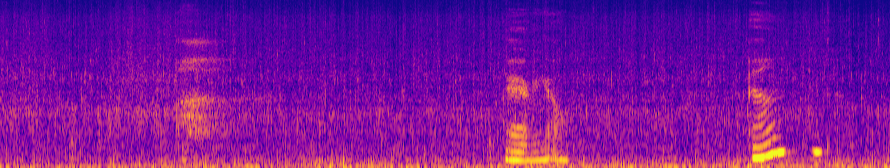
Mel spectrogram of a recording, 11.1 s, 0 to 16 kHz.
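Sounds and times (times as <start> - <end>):
water pouring from two spouts into a filling bath: 0.0 - 11.1
speech: 6.3 - 7.2, 9.4 - 10.4.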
